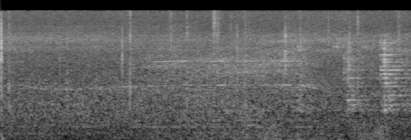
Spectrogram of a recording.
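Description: Steady outdoor background noise of a city street, with a faint high thin whine running through it and a few light clicks.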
